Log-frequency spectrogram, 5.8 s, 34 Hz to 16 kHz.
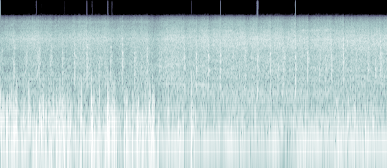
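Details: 1990 Infiniti Q45 V8 at idle, noise began: sharp, regular rhythmic knock tapping through steady idle, pointing to bottom end; owner suspects rod knock, unconfirmed; car later sold as is.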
